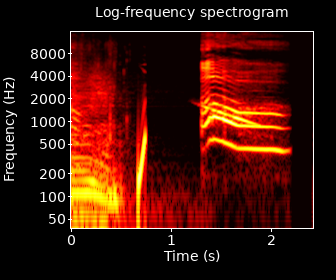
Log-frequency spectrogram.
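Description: A quick rising cartoon "bloop" sound effect as the background music drops out, followed after a short pause by a high-pitched cartoon girl's voice giving a falling, dismayed whimper.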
